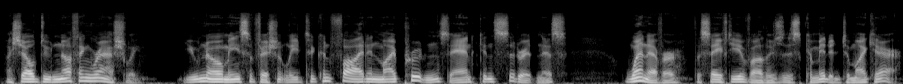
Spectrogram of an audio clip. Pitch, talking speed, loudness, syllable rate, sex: 115 Hz, 175 wpm, -18 LUFS, 6.0 syllables/s, male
